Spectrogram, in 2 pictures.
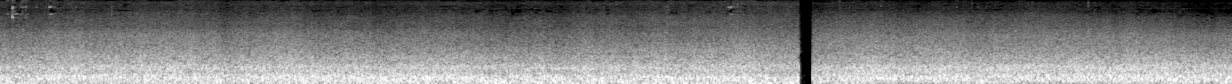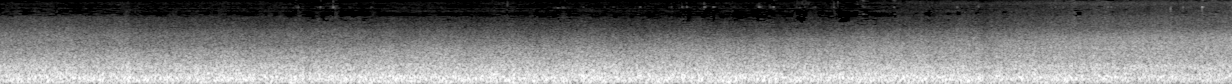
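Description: Ocean surf breaking in a steady roar, with wind rumbling on the microphone. The sound cuts out for a split second about eight seconds in.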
